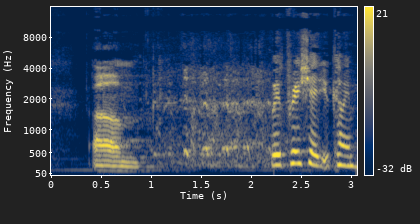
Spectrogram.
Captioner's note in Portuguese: A platéia ri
